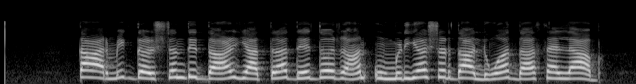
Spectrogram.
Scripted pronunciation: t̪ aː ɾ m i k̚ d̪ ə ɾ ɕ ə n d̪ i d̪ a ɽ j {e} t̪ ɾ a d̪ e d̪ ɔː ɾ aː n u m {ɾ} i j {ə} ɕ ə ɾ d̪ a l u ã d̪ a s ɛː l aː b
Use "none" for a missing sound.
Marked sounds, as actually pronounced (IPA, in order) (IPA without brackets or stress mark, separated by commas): a, ɽ, a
